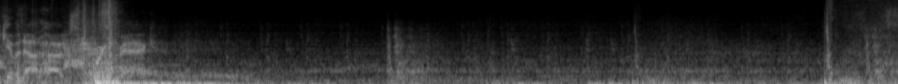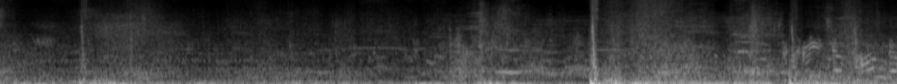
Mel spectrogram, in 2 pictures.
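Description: A pistol fires sharp single shots.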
